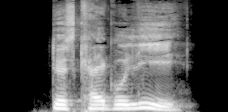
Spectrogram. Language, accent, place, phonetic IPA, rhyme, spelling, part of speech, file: German, Germany, Berlin, [dʏskalkuˈliː], -iː, Dyskalkulie, noun, De-Dyskalkulie.ogg
- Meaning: dyscalculia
